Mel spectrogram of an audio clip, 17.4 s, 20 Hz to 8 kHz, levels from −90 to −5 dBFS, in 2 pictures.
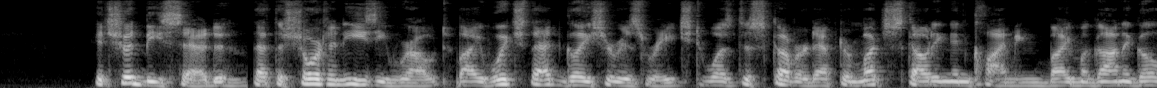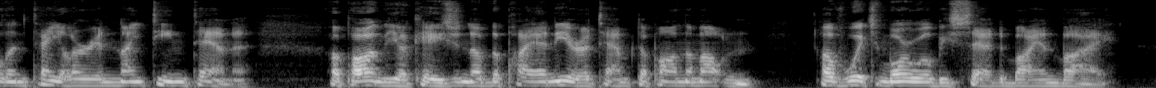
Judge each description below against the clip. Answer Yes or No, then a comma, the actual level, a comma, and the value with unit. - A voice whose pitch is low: Yes, low, 120 Hz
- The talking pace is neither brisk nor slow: Yes, average, 165 wpm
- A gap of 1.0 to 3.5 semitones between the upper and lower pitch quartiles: Yes, average, 2.8 semitones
